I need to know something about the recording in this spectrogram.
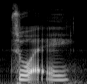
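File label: "zui" Mandarin Chinese, third tone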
